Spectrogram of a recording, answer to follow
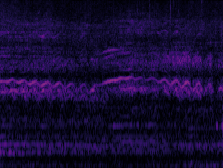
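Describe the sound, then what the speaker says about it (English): A horse in the video game Secret World Legends neighs while jumping, a strained, continuous whinny over game noise, fairly faint and with no talk. "every time I jump, this horse sounds like it's being murdered"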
